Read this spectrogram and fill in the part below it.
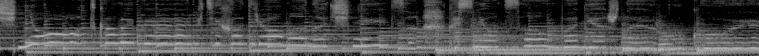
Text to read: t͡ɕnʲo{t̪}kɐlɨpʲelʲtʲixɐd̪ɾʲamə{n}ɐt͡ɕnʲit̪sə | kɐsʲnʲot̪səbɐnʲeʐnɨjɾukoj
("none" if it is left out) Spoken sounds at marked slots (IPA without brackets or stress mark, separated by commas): t̪, n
